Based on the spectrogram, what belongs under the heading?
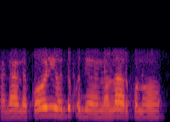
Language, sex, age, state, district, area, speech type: Tamil, female, 60+, Tamil Nadu, Viluppuram, rural, conversation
